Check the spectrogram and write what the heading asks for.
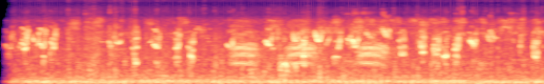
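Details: Newborn baby chicks eating, giving a busy stream of short, high peeps and chirps from several birds that overlap and pulse unevenly, over a steady low hum.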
